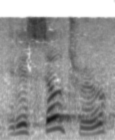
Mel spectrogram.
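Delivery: It is so true with so lifted and rising; rising affirmation. Shown as a demonstration. Teacher shows the believing rising tune in English. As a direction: rise on so, sincere. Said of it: "in English you go up".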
